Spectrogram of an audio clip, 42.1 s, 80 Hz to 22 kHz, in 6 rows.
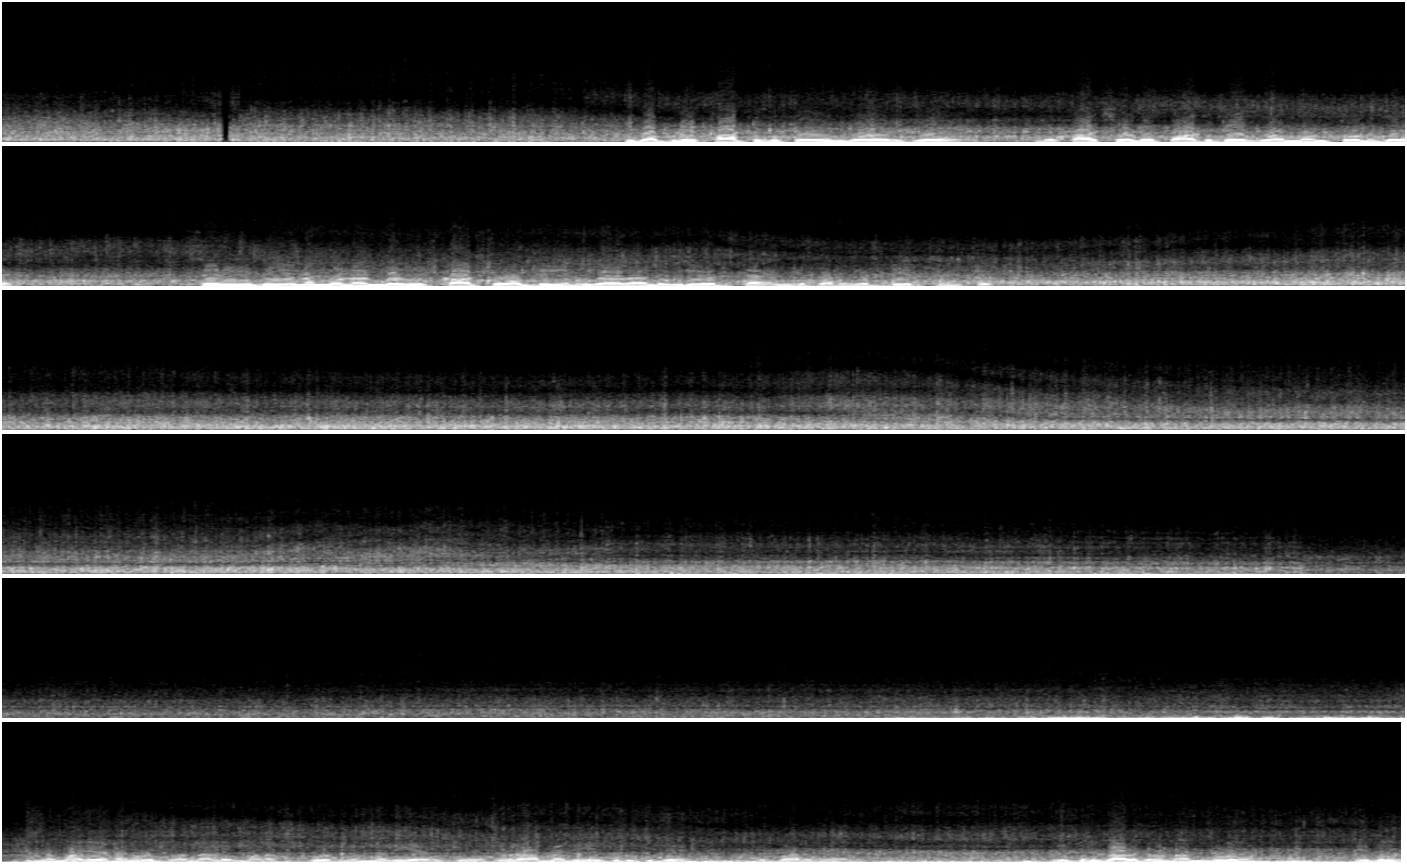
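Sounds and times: water gushing into tank: 0.0 - 42.0
low rumbling: 32.2 - 42.0.

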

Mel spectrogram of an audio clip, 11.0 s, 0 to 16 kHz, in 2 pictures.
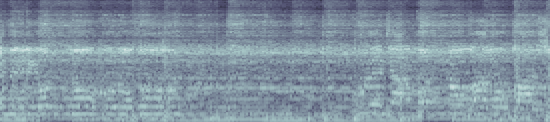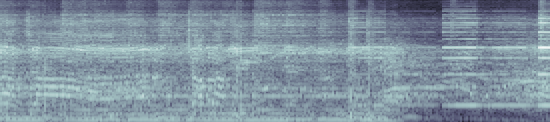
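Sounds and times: live concert music over speakers: 0.0 - 11.0.

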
